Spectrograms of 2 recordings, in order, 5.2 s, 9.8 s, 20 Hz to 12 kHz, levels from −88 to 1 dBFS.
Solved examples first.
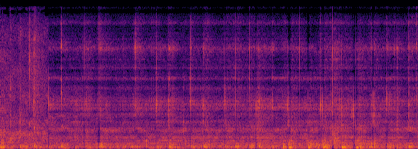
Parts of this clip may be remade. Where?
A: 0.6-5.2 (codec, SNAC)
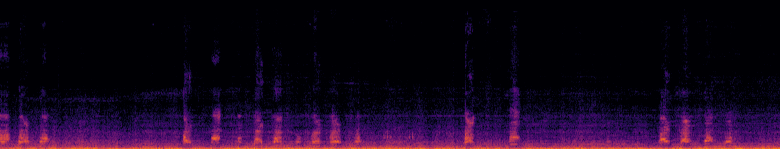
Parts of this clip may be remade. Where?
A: 1.7-4.2 (codec, SNAC); 6.3-9.8

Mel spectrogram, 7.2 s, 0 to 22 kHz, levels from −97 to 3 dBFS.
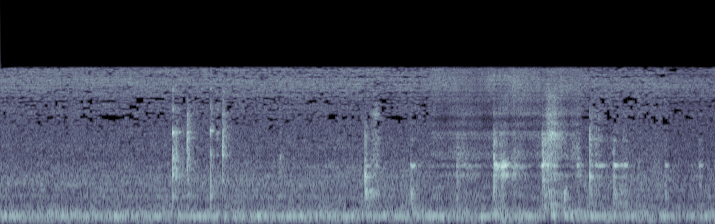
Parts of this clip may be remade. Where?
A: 4.3-5.8 (codec, SNAC)

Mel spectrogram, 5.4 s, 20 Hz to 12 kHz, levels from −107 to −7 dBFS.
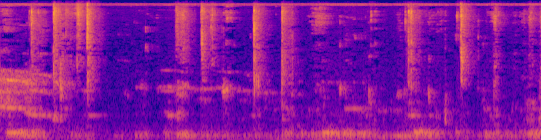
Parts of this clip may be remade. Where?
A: none

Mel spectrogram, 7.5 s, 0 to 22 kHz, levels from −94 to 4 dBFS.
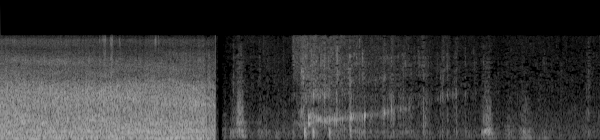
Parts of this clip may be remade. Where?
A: none

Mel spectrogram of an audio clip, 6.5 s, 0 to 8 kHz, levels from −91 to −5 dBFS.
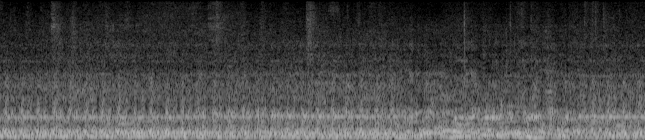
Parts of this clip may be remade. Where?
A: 4.0-5.8 (codec, SNAC)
